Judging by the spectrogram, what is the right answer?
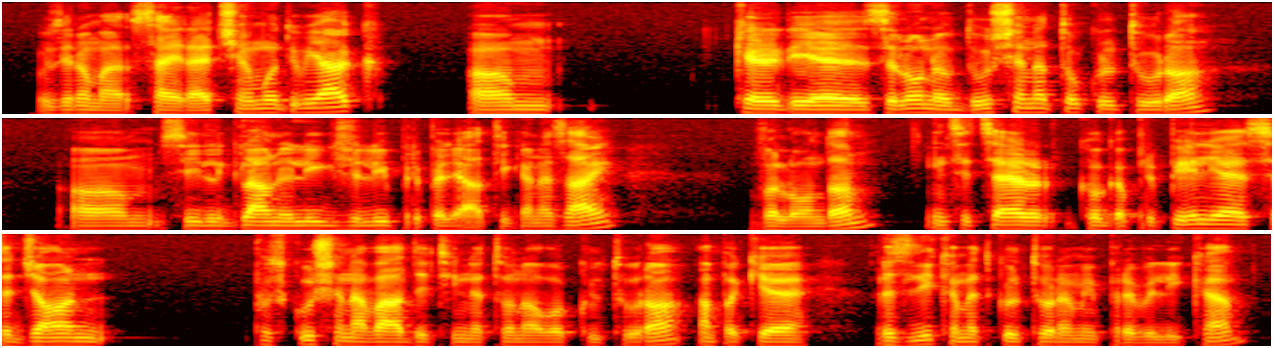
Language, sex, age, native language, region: Slovenian, male, 18-29, Slovenian, Central Slovenia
